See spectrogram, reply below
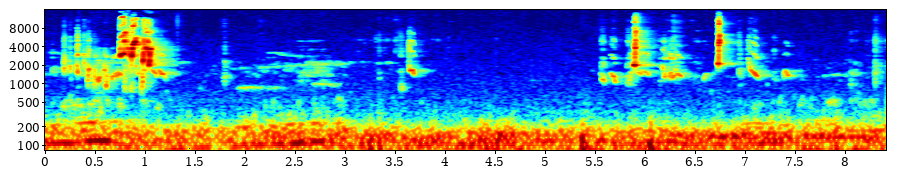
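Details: Budgerigar giving a loud harsh squawk near the start, then scattered short chirps and sharp upward calls, with a low background hum throughout.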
